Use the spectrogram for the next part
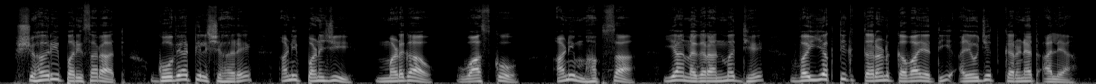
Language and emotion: Marathi, neutral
